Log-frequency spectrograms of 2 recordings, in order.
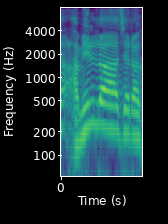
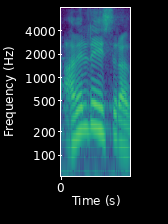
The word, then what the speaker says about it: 아밀레이스: 이 침에 있는 옛날에는 아밀라제라 그랬는데 요즘에 아밀레이스라 그러더라고요. 발음을 이렇게 조금 더 이렇게 그 네이티브하게 하더라고요.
